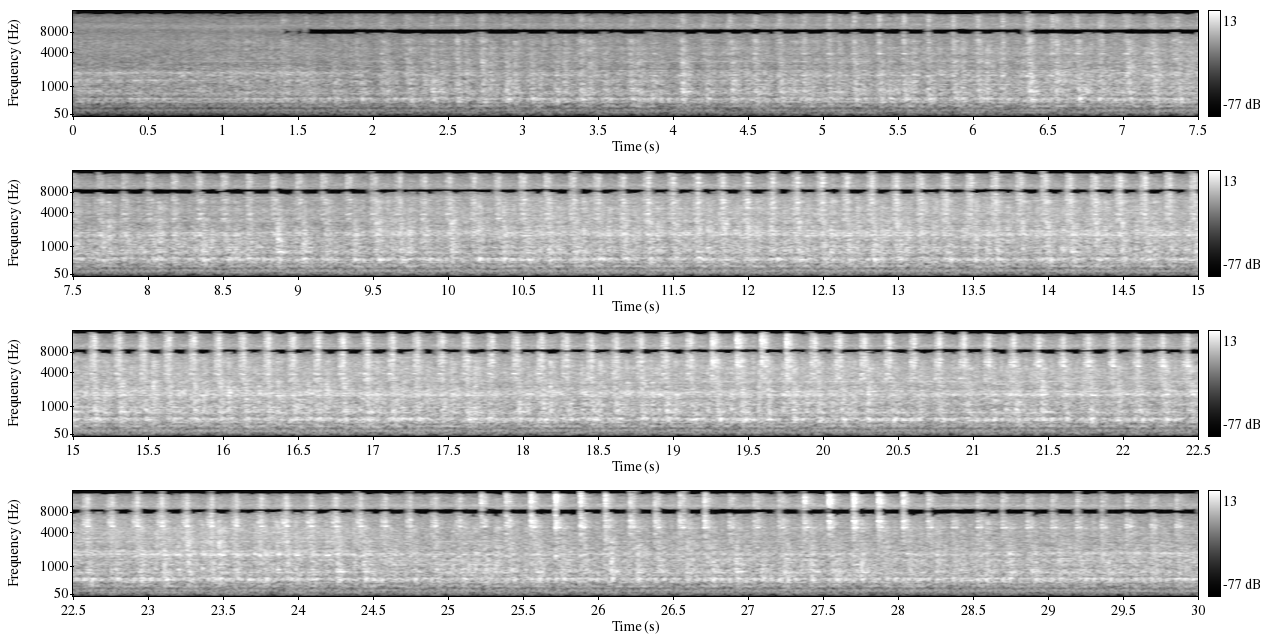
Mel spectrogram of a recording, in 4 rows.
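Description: A 14-inch PCD flycutter on a vertical milling machine, spinning at about 600 RPM and taking a cut across an aluminum engine-block deck at maximum table feed: a rapid, regular ticking of the insert striking the metal over a steady machine hum. It grows louder over the first ten seconds or so, then holds steady.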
